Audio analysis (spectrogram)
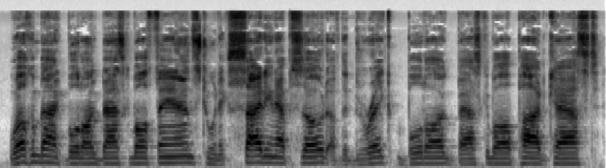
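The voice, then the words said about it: Hoarse voice. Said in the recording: “as you can probably hear from my voice. I'm a little bit hoarse”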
